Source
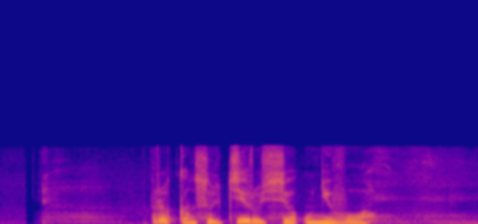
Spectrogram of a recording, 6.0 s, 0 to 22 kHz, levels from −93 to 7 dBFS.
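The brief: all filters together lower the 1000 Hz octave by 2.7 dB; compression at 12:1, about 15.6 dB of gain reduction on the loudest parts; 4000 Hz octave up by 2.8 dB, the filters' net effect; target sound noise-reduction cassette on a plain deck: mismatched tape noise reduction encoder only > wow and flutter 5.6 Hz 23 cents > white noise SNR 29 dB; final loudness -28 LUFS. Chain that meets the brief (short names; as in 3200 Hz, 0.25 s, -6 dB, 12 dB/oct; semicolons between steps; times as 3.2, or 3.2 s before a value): bell 1000 Hz -4 dB; bell 4000 Hz +3.5 dB; compressor 12:1, threshold -26 dBFS; mismatched tape noise reduction encoder only; wow and flutter 5.6 Hz 23 cents; white noise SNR 29 dB; gain +3 dB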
